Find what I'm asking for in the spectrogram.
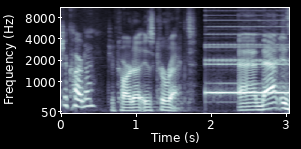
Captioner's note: bell ringing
